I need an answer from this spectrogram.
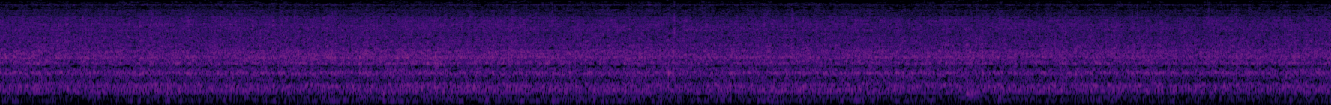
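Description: Vegetables frying in oil in a pressure cooker pot, giving a steady, even sizzle.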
